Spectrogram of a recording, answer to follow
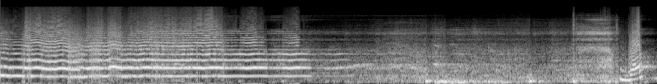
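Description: A boy singing a Mappila song into a stage microphone, holding one long note with vibrato for about three seconds. The note fades out about halfway through, leaving a couple of seconds of quieter background noise.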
